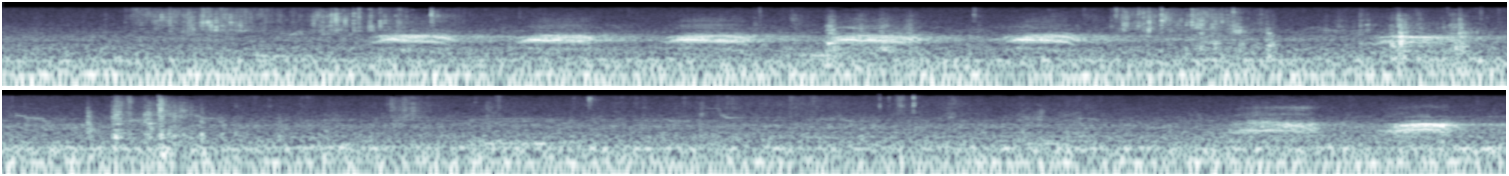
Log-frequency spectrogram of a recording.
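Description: A bird calling off-screen in a quick run of about five notes, roughly two a second, then once more and twice near the end. Between the calls come short crunching strokes as a southern coucal pecks at dry food scraps.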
